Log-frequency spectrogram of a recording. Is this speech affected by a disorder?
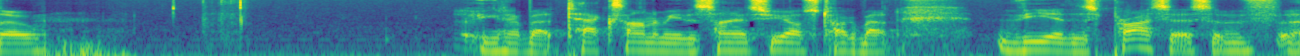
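No.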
